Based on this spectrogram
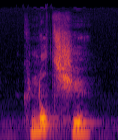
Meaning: diminutive of knots
- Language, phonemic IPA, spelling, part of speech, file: Dutch, /ˈknɔtʃə/, knotsje, noun, Nl-knotsje.ogg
